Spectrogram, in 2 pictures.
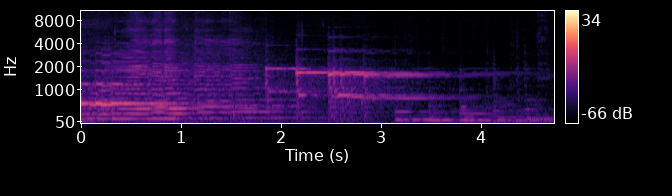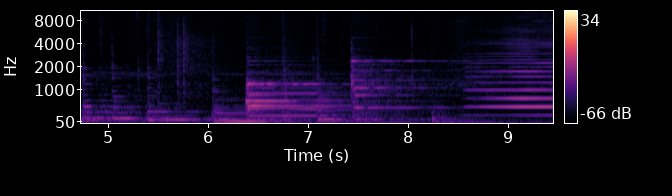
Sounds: playing double bass

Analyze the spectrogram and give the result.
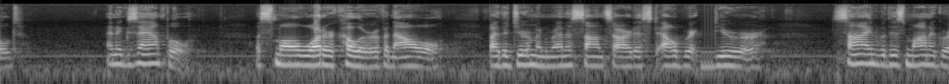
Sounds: speech

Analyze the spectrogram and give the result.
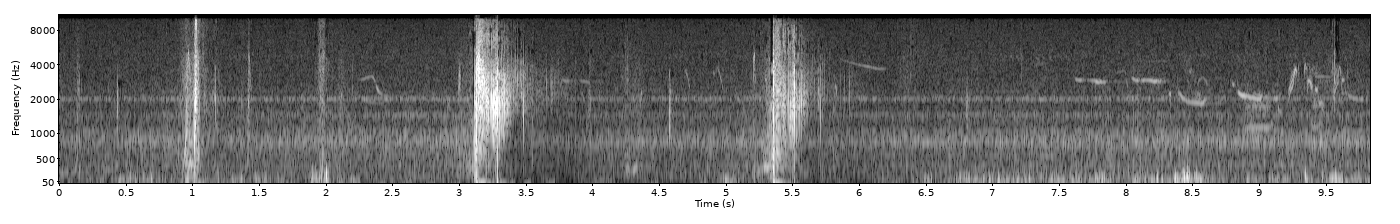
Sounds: whip

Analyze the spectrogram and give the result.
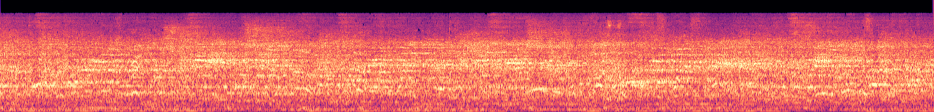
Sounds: speech

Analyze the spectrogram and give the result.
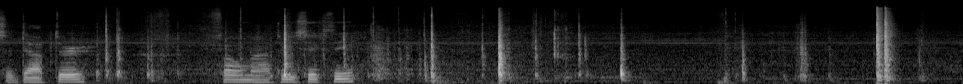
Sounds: inside a small room, speech

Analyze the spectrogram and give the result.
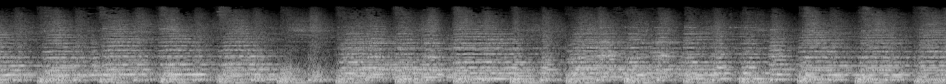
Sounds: music

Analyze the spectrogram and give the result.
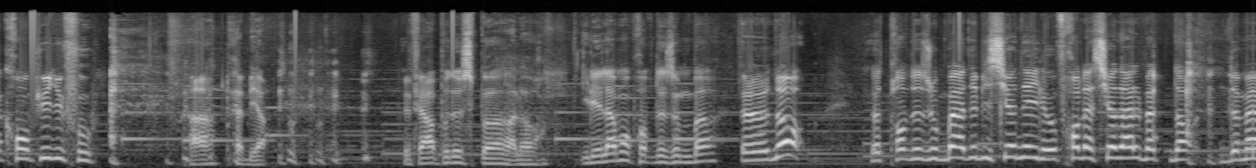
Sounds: music, speech

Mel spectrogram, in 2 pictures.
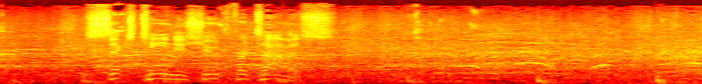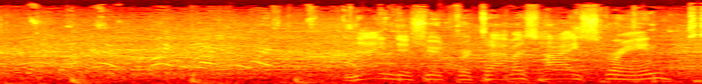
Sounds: speech, basketball bounce

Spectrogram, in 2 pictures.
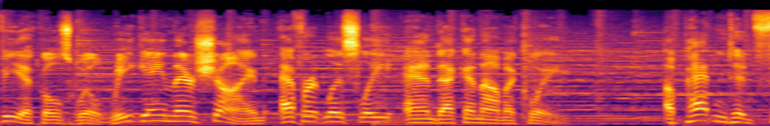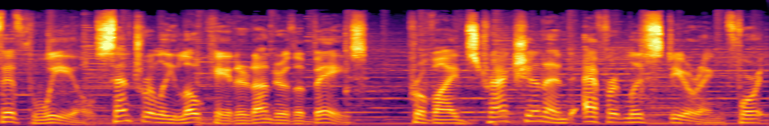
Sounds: music, speech

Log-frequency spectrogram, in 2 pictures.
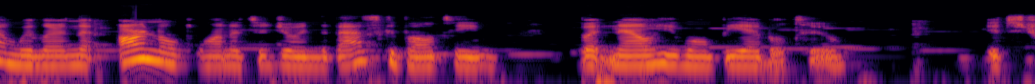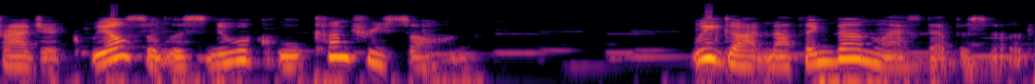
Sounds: speech, music

